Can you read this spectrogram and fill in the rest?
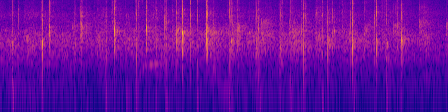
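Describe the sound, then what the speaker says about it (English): An audience applauds speakers at a panel event on democracy, with dense, steady clapping made of many sharp individual claps throughout, fairly close and continuous with no talking. "I would like for us to give them all a round of applause"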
